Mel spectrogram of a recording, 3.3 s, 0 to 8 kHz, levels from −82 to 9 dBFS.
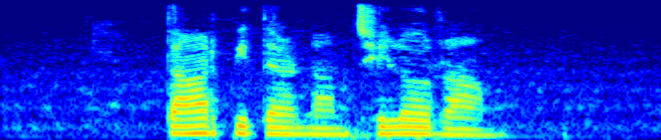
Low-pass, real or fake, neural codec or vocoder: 7.2 kHz; real; none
